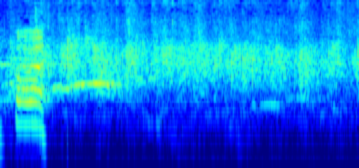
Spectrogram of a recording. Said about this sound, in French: Alors on peut acclamer le Seigneur, non?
